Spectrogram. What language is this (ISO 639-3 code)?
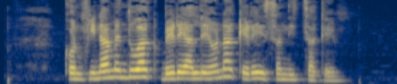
eus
